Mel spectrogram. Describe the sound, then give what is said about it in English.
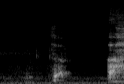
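Two sharp, abrupt hiccups about half a second apart, fairly loud, each a quick voiced gulp with no talking around them. “Oh my God, I just want these hiccups to go.”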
